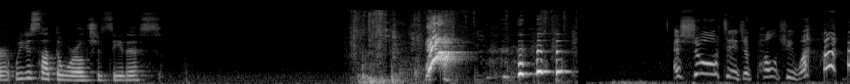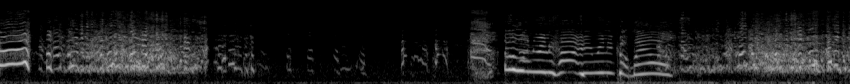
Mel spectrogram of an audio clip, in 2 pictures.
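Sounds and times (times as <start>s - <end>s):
turkeys gobbling: 8.5s - 13.4s, 14.8s - 17.0s.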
